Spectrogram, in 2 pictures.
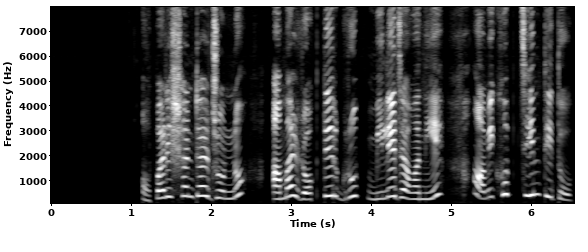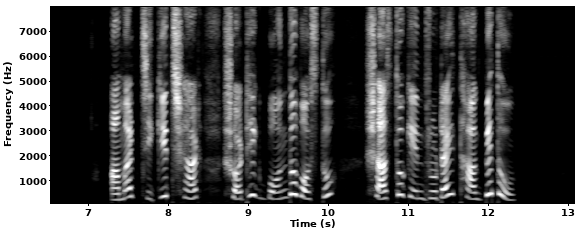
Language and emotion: Bengali, fearful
